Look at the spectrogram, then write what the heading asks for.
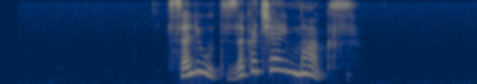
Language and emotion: Russian, positive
